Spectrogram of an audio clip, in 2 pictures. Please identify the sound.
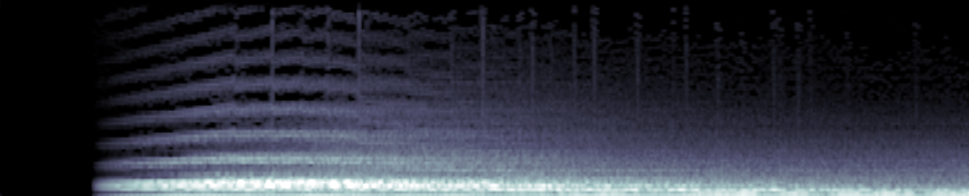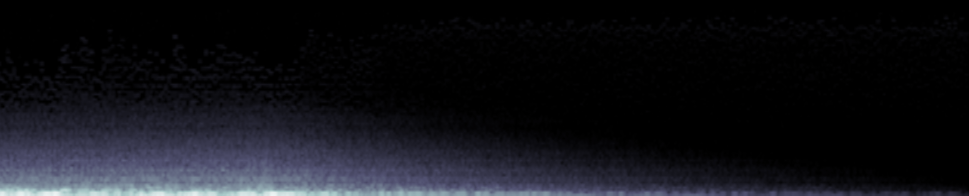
A human voice over a deep rumbling string chord. A low boom - part of my Strange and Sci-fi pack which aims to provide sounds for use as backgrounds to music, film, animation, or even games.
ambience, atmosphere, blast, boom, city, dark, drum, electro, music, percussion, processed, rumble, sci-fi, space, synth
